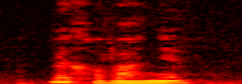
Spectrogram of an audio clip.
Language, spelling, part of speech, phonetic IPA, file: Polish, wychowanie, noun, [ˌvɨxɔˈvãɲɛ], LL-Q809 (pol)-wychowanie.wav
